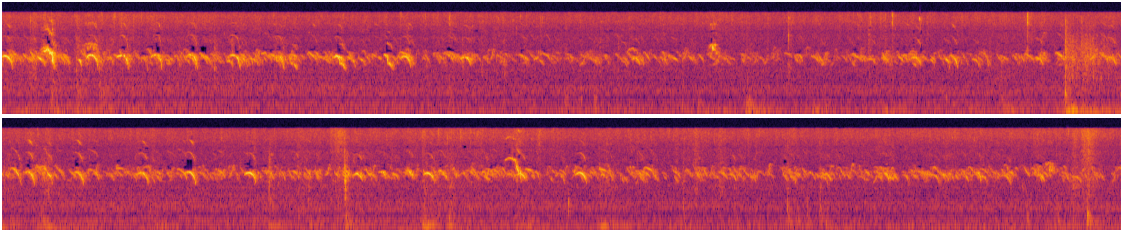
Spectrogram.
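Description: A flock of Cornish cross broiler chicks peeping continuously, many short high chirps overlapping. A single knock sounds about halfway through.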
